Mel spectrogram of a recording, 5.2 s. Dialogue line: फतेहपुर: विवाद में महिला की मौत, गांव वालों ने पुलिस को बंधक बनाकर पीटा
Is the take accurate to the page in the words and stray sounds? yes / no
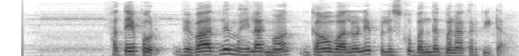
no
